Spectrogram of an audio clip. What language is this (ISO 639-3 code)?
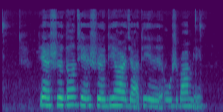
zho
